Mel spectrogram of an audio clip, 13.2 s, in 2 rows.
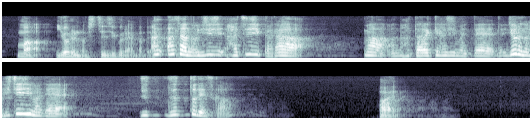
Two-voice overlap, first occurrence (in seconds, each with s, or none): none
